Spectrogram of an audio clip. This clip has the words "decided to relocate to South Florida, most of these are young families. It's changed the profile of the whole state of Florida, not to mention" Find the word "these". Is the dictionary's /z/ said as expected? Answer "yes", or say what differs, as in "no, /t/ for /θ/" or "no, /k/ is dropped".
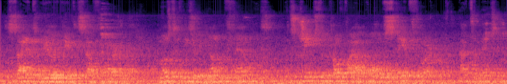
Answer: yes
